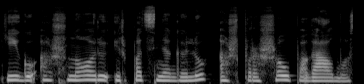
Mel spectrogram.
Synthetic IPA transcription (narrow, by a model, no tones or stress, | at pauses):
jɛɪɡʊʔɐʃnoːɾʲʊʔɪɾpɐt̪snʲɛɡɐlʲʊɐʃpɾɐʃɐʊpɐɡɐlˠboːs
